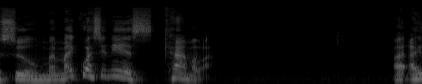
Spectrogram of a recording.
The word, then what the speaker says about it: Kamala: I apologize that sometimes I mispronounce her name because in Spanish, in Espanol, we say Kamala. Kamala. That's how we say it in Spanish. We stress the middle syllable.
